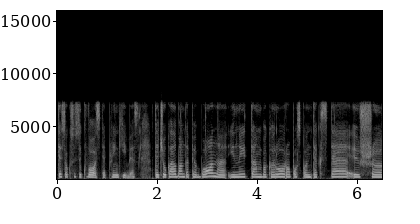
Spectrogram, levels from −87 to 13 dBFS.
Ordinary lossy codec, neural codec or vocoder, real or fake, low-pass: AAC, 96 kbps; none; real; 7.2 kHz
